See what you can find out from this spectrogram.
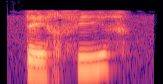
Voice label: "derrfiir", alsace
